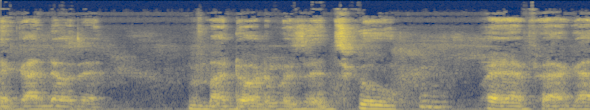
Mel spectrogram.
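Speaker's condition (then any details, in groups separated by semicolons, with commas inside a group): ALS; onset left foot drop, then left leg weakness; progressed, needs help from others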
